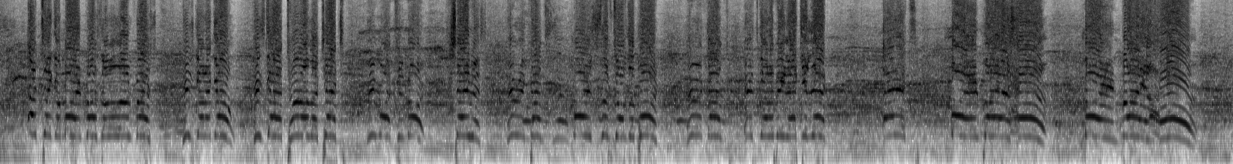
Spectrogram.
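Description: A large crowd of high-school students yelling, whooping and cheering on a relay race, many voices shouting at once, with frequent sharp claps and knocks among them.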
